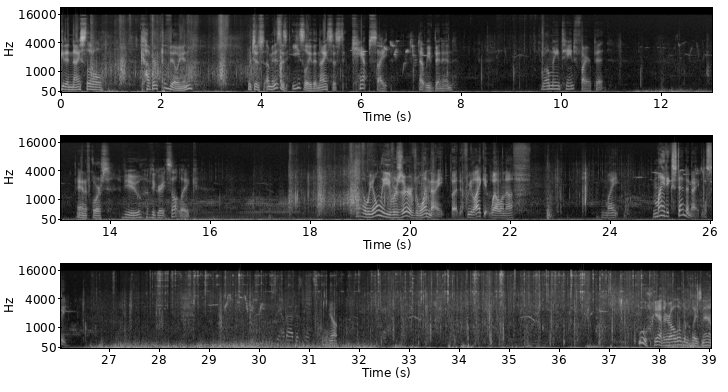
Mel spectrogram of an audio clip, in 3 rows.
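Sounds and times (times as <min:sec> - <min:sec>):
wind buffeting microphone: 0:00.0 - 0:04.9, 0:11.4 - 0:21.4, 0:22.6 - 0:39.0
footsteps on gravel: 0:00.6 - 0:04.5, 0:17.6 - 0:19.2, 0:22.7 - 0:24.8, 0:32.2 - 0:39.0
low rumble: 0:13.1 - 0:20.4.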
